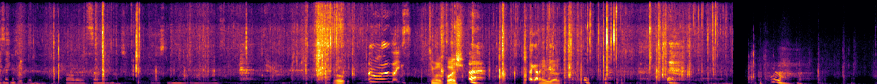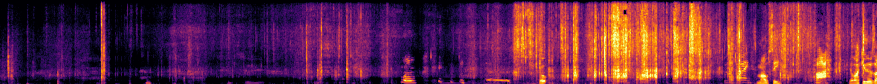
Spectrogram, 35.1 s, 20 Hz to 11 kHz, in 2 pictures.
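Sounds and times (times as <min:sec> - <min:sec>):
footsteps scuffing on rock and ice: 0:27.8 - 0:34.5.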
